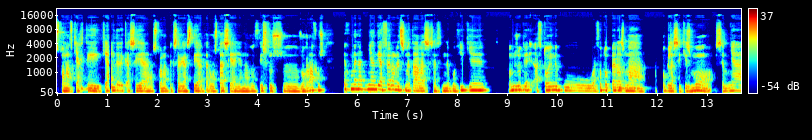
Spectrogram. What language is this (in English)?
Greek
